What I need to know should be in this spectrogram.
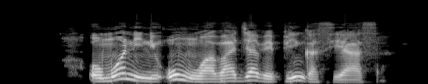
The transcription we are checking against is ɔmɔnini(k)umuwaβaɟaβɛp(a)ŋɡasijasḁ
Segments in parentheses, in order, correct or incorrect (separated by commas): incorrect, incorrect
